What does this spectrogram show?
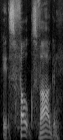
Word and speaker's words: Volkswagen: Okay, it's Volkswagen. Volkswagen. Volkswagen. Yeah, another one people mispronounce.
